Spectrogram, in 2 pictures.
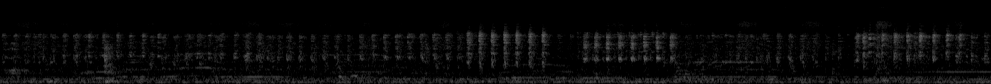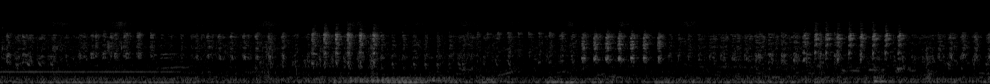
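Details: Chorus of frogs in swamps near Kuta beach, Bali: bursts of quick clicking pulses, each about a second long, recurring every couple of seconds over a low continuous rumble.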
